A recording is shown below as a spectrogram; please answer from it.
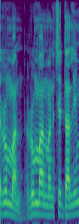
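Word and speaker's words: رمان: ডালিমকে বলে থাকে রুমান, সঠিক উচ্চারণ হচ্ছে রুম্মান। সৌদি আরবে আপনারা দেখবেন রুমান, আর সঠিক উচ্চারণ হচ্ছে রুম্মান, রুম্মান মানে হচ্ছে ডালিম বা ডালিম ফল।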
